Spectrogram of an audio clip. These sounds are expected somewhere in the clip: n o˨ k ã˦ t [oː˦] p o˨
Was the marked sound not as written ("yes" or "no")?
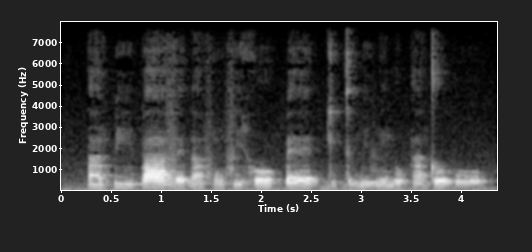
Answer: yes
